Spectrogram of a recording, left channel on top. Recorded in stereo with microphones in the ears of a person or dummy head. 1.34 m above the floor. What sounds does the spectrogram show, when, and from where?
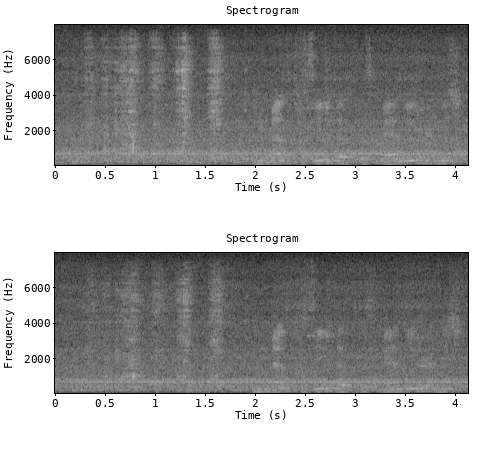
0.3 s tearing paper: 55° left (ahead or behind), 1.5 m
2.0 s a man speaking: 40° left (ahead or behind), 2.5 m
